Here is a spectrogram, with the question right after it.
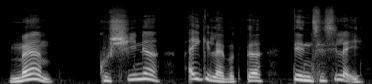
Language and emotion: Manipuri, disgusted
